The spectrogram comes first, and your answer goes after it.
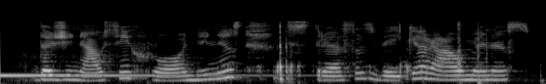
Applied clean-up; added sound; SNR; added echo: none; Keyboard (musical); 6 dB; none.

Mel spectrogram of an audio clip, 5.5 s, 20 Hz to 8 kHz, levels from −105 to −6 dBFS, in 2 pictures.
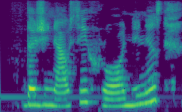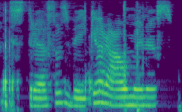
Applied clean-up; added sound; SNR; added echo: classical method spectral subtraction.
